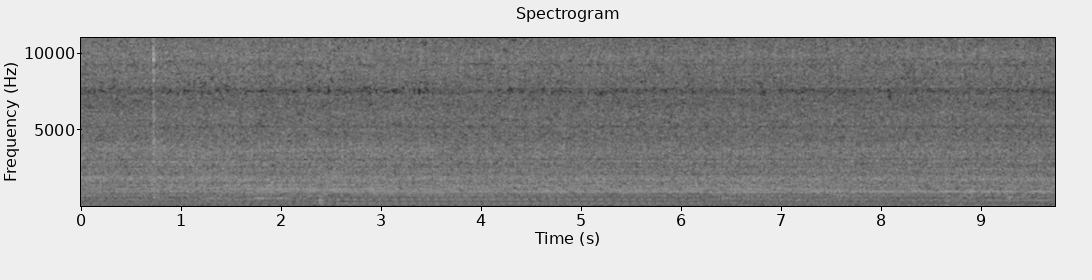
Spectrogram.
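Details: Toyota Camry with a 2AR-FE engine, diagnosed with front-of-engine noise from a faulty water pump that was replaced: a steady, quiet four-cylinder idle with an even low hum and no whine, squeal or rattle from the front.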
